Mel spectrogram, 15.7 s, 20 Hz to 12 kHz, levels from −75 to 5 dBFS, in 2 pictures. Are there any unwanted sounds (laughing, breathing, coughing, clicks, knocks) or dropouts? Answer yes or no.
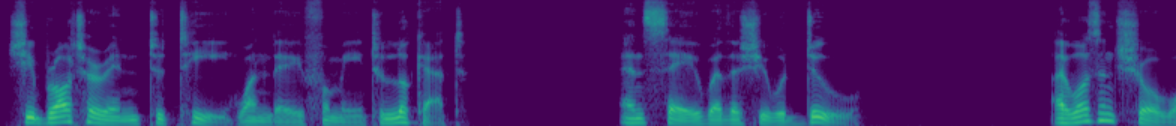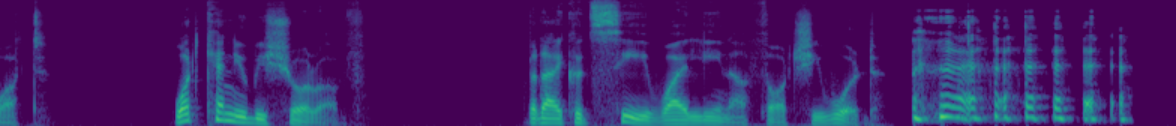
yes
